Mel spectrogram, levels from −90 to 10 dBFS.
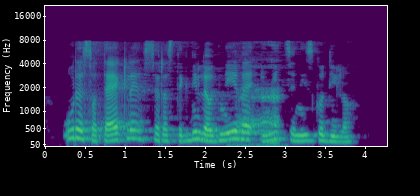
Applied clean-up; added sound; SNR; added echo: classical method Wiener filter.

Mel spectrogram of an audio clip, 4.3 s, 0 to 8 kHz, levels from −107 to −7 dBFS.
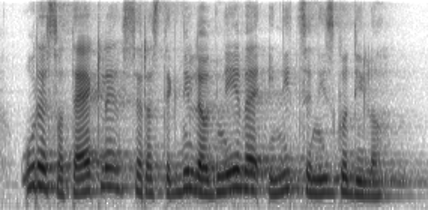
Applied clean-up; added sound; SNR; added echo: none; none; none; none.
